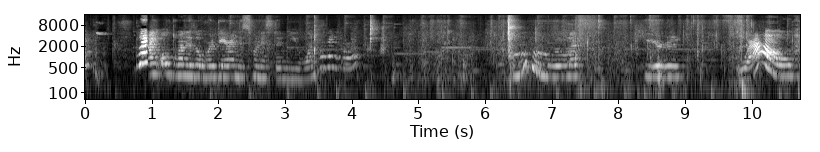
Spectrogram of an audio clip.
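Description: A young child's voice singing drawn-out, wordless notes that slide up and down in pitch, in three phrases with pauses between.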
